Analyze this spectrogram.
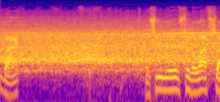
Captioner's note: cheering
